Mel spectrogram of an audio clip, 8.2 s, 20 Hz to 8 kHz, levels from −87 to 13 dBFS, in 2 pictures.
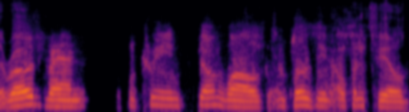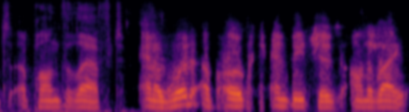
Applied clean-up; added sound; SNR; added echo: neural mask model Resemble Enhance denoiser.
